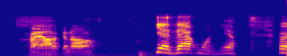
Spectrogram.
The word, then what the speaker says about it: Cryogonal: Cryogenical. Cryogonal.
